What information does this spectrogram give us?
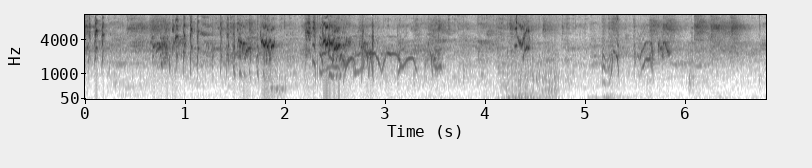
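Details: Caged budgerigars pestering a camera give quieter twittering warbles with wavering, rising-and-falling squeaks, plus faint rustling and low bumps.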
